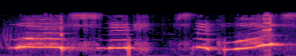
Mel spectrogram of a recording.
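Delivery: very high, loud shrieks of disbelief; overwhelmed yelp at a donation; squealing surprise. Real, not acted. Donor name read, overwhelmed.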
